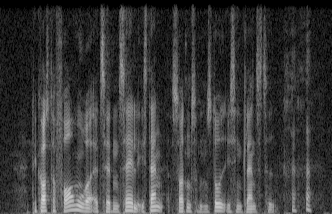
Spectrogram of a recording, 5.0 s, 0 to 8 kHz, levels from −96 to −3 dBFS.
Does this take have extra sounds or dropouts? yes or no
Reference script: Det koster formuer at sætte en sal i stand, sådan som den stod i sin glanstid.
yes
